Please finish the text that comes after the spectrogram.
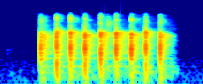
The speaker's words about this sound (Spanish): Les pido que reciban con un fuerte aplauso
